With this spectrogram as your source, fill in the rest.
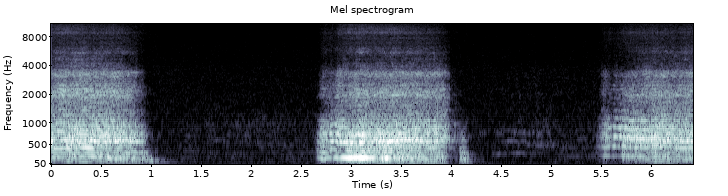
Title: Sick snoring :D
